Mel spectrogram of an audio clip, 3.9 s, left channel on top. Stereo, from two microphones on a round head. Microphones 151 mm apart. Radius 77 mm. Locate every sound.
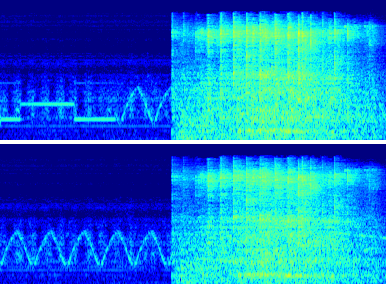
1.7 s a bird: 10° left (ahead or behind), 1.2 m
